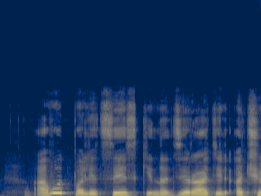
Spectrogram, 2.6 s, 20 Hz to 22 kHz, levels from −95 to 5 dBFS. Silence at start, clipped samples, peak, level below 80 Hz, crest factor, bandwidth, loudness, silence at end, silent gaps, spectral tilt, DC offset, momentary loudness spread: 0.35 s; under 0.1%; -8 dBFS; -84 dBFS; 16 dB; 11 kHz; -24 LUFS; 0 s; none; -5 dB/octave; under 0.1%; 10 LU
